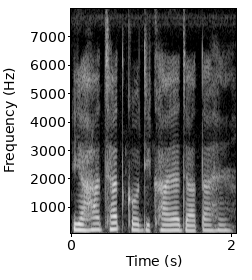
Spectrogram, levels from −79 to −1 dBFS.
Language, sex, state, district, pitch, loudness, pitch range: Hindi, female, Arunachal Pradesh, Papum Pare, 195 Hz, -17 LUFS, 190-210 Hz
